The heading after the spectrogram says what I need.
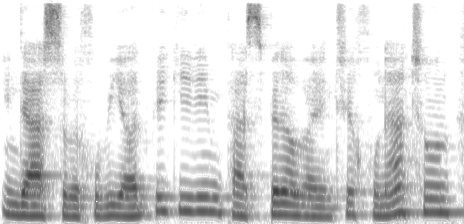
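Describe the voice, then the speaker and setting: A teacher explaining an English lesson in Persian, stretching out English phrases slowly for students to repeat. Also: mid-range voice, dark tone, muffled recording. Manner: explains slowly, then models English words drawn out for repetition.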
